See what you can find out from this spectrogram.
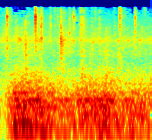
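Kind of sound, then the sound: nature, thunderstorm with heavy rain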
